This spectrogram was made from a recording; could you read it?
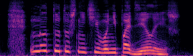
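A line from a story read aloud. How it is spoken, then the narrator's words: Laughing. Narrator (Russian): засмеялась Наташа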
